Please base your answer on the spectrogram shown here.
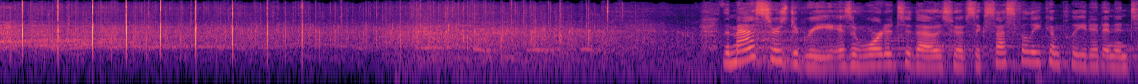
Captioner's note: applause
